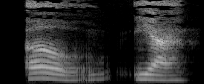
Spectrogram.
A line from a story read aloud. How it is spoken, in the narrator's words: he said slowly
